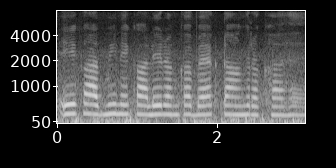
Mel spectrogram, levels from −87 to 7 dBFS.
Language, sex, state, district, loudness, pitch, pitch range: Hindi, female, Bihar, Vaishali, -14 LUFS, 240 Hz, 235-245 Hz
